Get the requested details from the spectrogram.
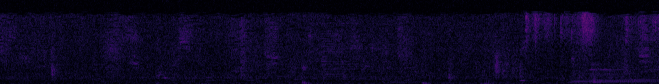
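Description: Soft knocks and thumps come as equipment is handled.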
